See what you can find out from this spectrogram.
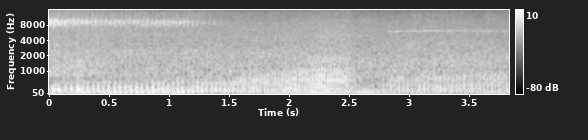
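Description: Dense city traffic at a busy, congested intersection where cars and buses wait at traffic lights: steady, loud rumble of idling and accelerating engines, with one vehicle revving and pulling past near the middle. No voices.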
